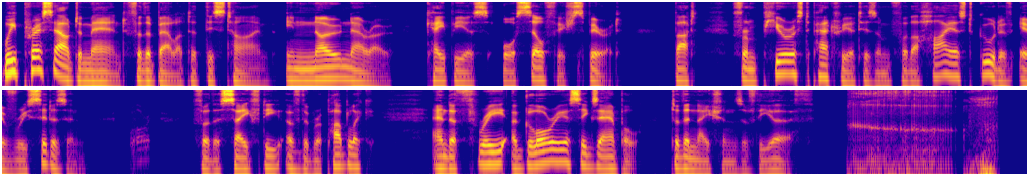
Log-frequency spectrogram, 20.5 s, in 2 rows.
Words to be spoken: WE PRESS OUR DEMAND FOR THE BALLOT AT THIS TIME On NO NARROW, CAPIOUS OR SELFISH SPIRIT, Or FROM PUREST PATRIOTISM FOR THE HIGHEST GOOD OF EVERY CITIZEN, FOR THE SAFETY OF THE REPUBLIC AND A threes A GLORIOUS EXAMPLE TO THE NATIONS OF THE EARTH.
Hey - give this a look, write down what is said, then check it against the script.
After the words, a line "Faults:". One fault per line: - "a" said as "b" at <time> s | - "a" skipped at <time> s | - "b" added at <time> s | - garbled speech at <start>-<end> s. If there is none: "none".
WE PRESS OUR DEMAND FOR THE BALLOT AT THIS TIME IN NO NARROW, CAPIOUS OR SELFISH SPIRIT, BUT FROM PUREST PATRIOTISM FOR THE HIGHEST GOOD OF EVERY CITIZEN, FOR THE SAFETY OF THE REPUBLIC AND A three A GLORIOUS EXAMPLE TO THE NATIONS OF THE EARTH.
Faults:
- "On" said as "IN" at 2.8 s
- "Or" said as "BUT" at 6.7 s
- "threes" said as "three" at 14.8 s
